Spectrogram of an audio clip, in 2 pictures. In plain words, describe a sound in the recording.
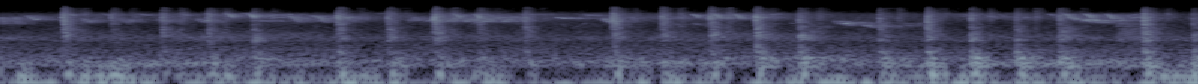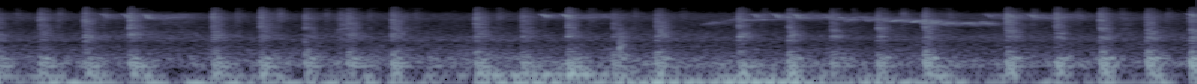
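A pen taps and scratches on paper in quick strokes.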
